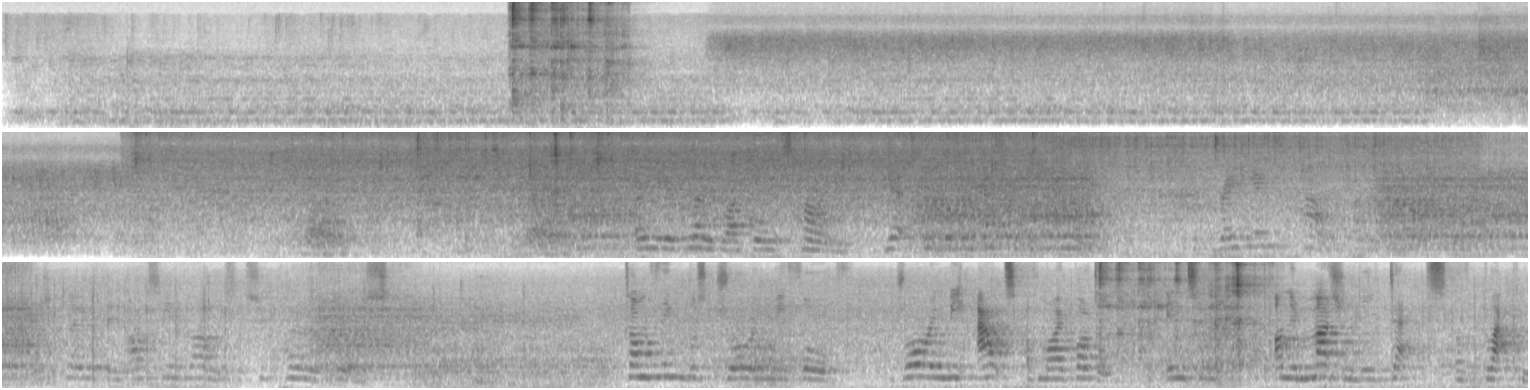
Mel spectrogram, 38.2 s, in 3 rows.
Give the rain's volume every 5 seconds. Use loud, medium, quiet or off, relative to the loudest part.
medium, medium, medium, loud, loud, medium, medium, medium.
